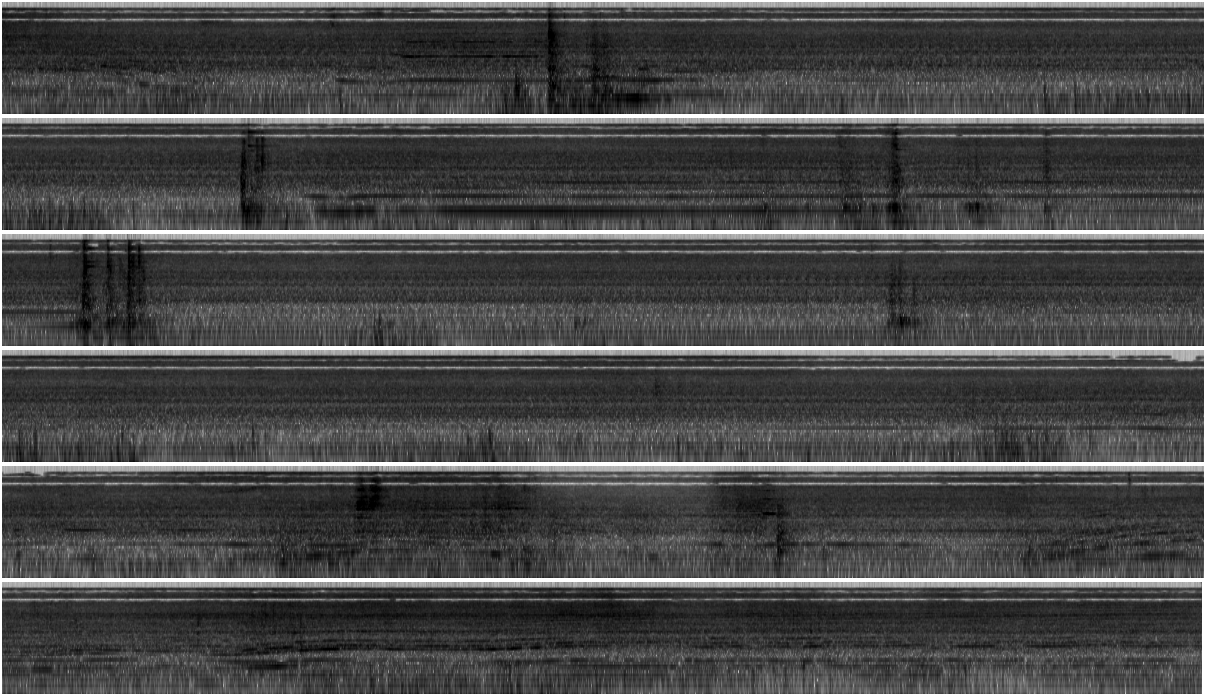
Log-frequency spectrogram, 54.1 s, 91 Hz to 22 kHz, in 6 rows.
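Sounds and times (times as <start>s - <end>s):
excavator diesel engine: 0.0s - 54.0s
hydraulic pump whine: 0.0s - 54.0s.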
